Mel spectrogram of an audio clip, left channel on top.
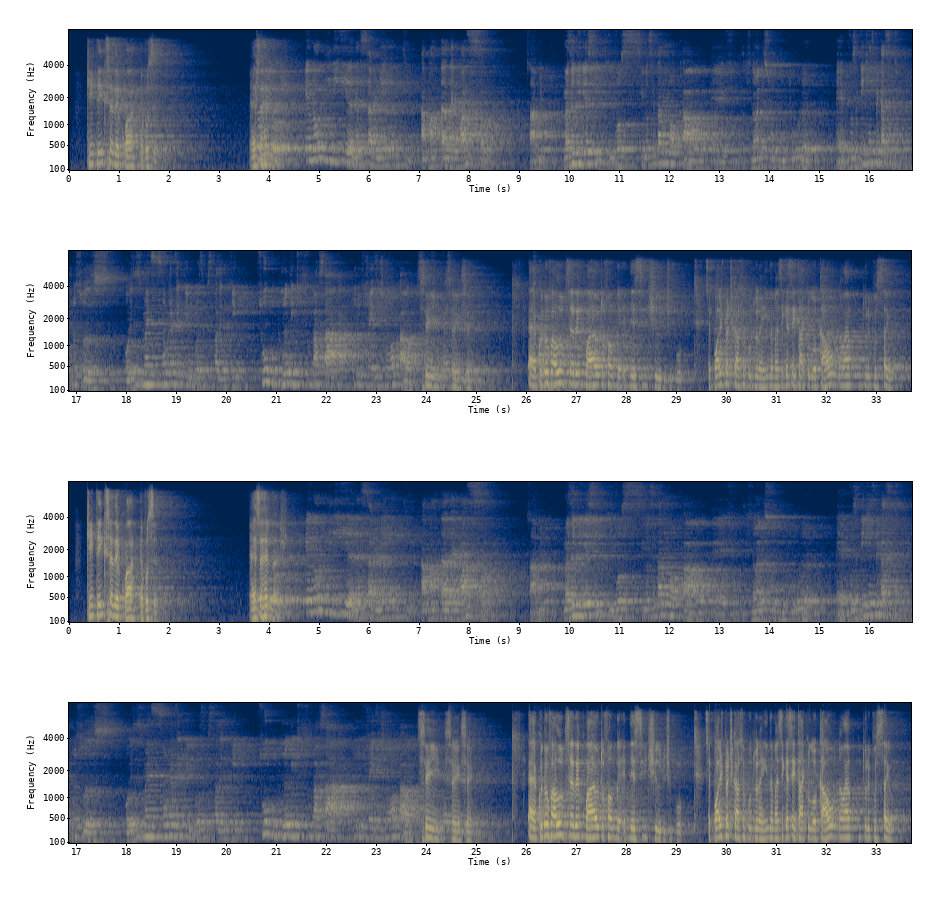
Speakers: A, on the right; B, on the left.
A: Quem tem que se adequar é você. Essa
B: Eu,
A: é a realidade.
B: eu, eu não diria necessariamente a parte da adequação, sabe? Mas eu diria assim, que você, se você tá num local é, que, vo- que não é da sua cultura, é, você tem que respeitar sim sua cultura, suas coisas, mas isso não quer dizer que você precisa fazer com que sua cultura tem que surpassar a cultura que já existe no local. Tipo assim,
A: Sim,
B: isso não faz
A: sim,
B: sentido,
A: sim. É,
B: sabe?
A: quando eu falo de se adequar, eu tô falando ne- nesse sentido, de tipo, você pode praticar a sua cultura ainda, mas você tem que aceitar que o local não é a cultura que você saiu.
